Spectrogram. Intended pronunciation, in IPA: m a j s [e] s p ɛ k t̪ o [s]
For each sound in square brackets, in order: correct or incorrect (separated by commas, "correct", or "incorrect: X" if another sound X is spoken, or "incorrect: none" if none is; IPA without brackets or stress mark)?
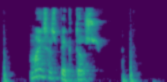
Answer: incorrect: a, correct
